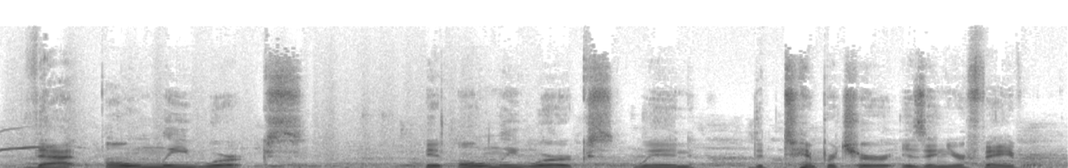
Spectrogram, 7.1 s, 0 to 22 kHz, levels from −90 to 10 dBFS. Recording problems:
chatter from many people; noticeable; throughout; 15 dB below the speech

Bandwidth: 18.5 kHz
